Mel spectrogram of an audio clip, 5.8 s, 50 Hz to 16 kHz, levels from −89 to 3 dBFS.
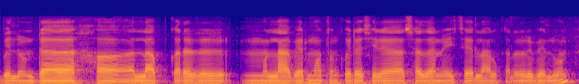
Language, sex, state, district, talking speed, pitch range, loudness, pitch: Bengali, male, Tripura, Unakoti, 185 wpm, 100-105 Hz, -19 LUFS, 100 Hz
